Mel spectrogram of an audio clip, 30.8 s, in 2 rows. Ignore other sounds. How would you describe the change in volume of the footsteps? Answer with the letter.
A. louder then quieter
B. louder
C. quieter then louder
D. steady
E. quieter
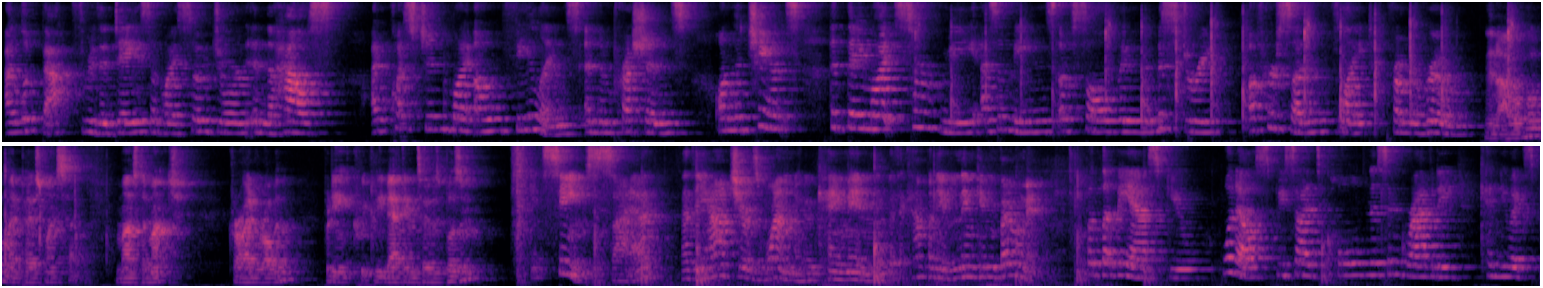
E.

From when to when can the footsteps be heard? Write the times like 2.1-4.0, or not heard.
20.5-29.4.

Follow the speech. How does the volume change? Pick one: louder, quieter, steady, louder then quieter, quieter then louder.
steady.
